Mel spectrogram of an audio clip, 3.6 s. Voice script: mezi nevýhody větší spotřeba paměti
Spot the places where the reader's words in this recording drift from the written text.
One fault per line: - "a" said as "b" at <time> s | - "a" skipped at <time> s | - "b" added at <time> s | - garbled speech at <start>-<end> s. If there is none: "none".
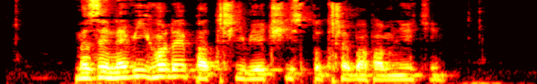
- "patří" added at 1.2 s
